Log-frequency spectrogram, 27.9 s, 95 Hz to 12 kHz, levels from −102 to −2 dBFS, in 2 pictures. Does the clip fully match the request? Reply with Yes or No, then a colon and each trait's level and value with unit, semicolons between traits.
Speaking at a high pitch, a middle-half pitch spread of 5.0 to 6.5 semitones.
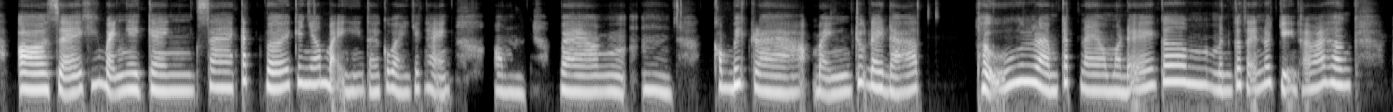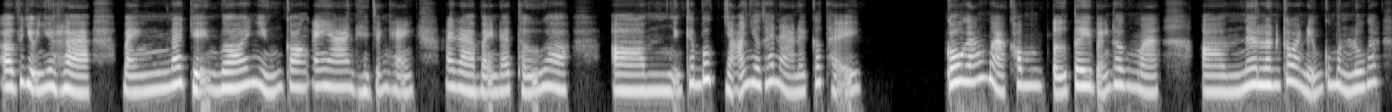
No: very high, 260 Hz; average, 4.3 semitones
